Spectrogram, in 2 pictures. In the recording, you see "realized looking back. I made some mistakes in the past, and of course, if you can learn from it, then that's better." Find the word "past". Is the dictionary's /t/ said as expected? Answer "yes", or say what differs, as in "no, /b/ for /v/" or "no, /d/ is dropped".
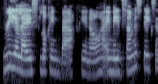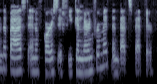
yes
